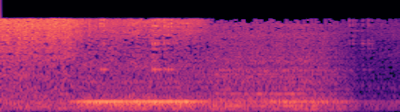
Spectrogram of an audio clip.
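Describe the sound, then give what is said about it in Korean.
A large, computer-automated coffee bean roasting machine in a coffee shop runs with a steady low drone and a broad rushing hiss, loud, swelling briefly in the middle before dropping off near the end. No one speaks. “데이비 씨의 가게는 집에서 커피를 내려 먹는 작은 기계가 아닌 커피 원두 자체를 볶는 대형 기계를 갖춰놓고 있는데요.”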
